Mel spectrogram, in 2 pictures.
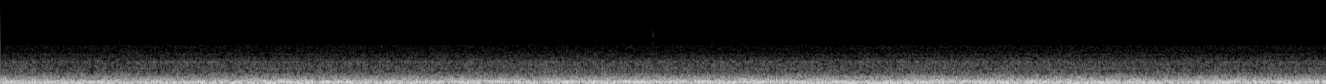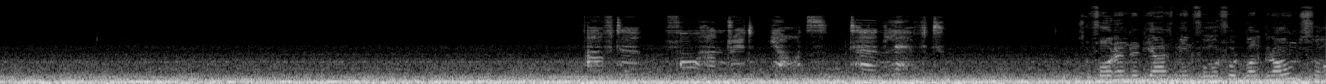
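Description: Steady low rumble of a car's engine and tyres heard from inside the cabin while cruising at around 40 mph.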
